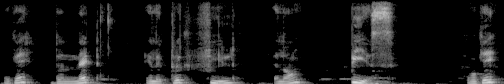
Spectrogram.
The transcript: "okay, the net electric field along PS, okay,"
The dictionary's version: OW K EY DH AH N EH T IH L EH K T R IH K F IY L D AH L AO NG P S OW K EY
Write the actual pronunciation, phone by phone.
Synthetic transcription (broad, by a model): OW K EY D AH N EH T IH L EH K T R IH K F IY L D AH L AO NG P S OW K EY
